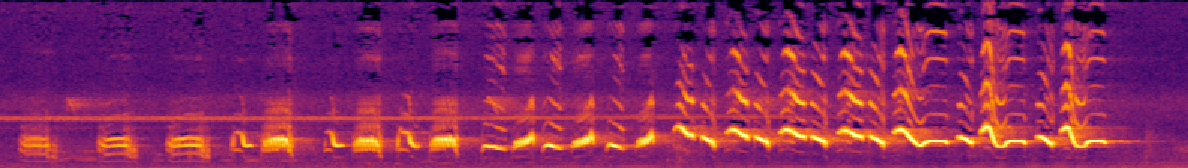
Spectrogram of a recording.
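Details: Horsfield's bush lark in 'tung roll gantung, langsung ngerol' style: steady, evenly spaced chirping notes that speed up into a rapid rolling trill of slurred, downward-sweeping whistles before stopping abruptly; a faint steady hum underneath.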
